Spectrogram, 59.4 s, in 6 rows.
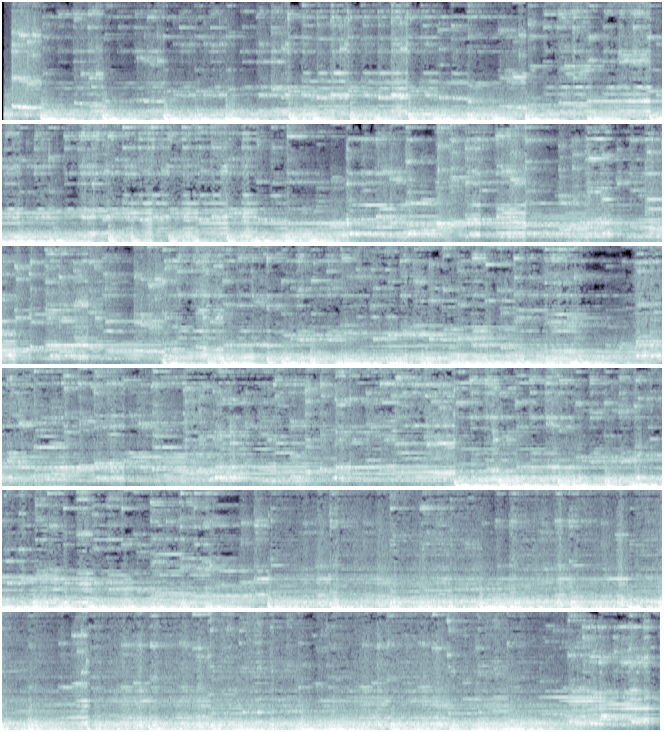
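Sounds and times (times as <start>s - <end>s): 
percussion: 0.0s - 59.3s.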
